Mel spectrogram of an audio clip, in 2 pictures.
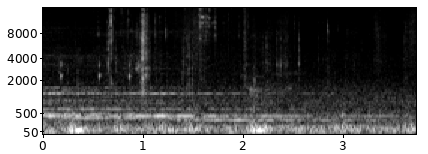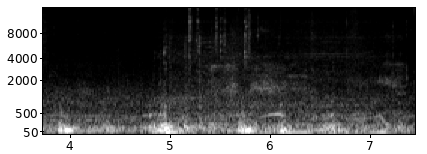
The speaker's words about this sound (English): And then the sound of traffic, and we zoom into the dark water and pull back into the pavement of a major junction of the road in from Mallow.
